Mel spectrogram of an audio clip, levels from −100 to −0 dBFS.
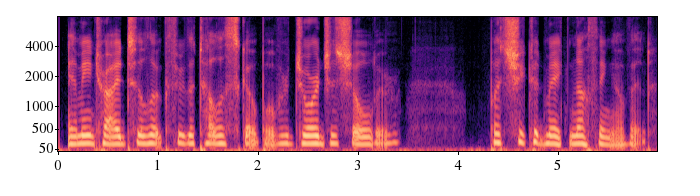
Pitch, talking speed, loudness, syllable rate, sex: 175 Hz, 170 wpm, -16 LUFS, 5.1 syllables/s, female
